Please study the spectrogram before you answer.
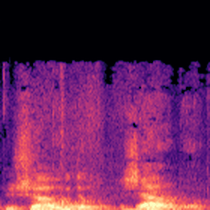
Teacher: c'est le U accent, c'est un U. Le son ou, mais qui est court.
